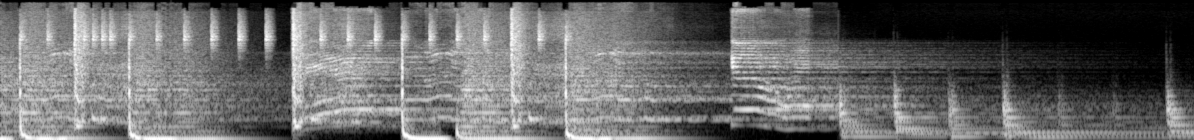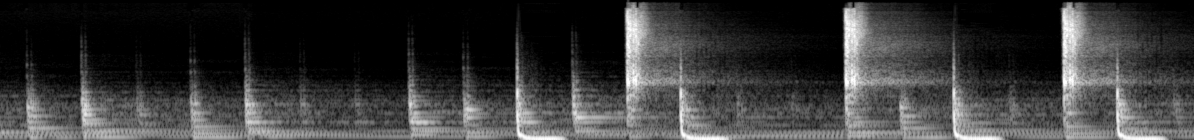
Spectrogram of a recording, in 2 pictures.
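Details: Heavy electronic music with deep bass and drum-machine beats; no animal voice can be picked out.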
